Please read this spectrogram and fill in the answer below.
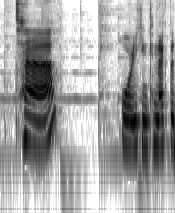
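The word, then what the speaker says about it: تاء: the english b sound ta or you can connect the dots remember and that's like the frontal t sound as in the word teeth and tha which is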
